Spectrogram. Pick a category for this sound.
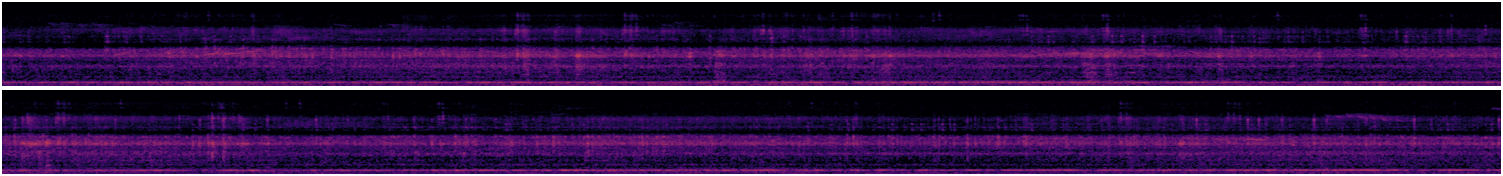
Soundscapes > Nature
